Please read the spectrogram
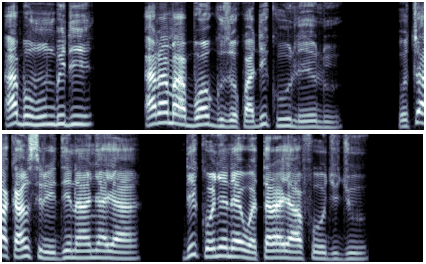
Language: Igbo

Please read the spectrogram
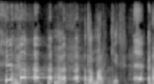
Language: Icelandic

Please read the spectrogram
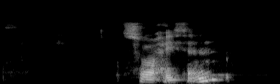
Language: Kabyle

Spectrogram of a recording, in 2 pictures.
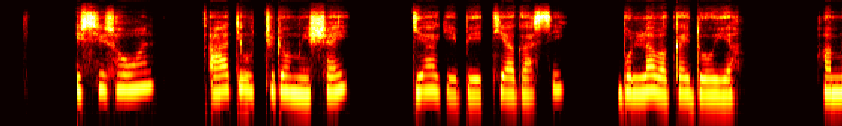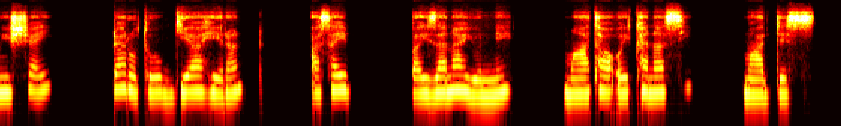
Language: Wolaytta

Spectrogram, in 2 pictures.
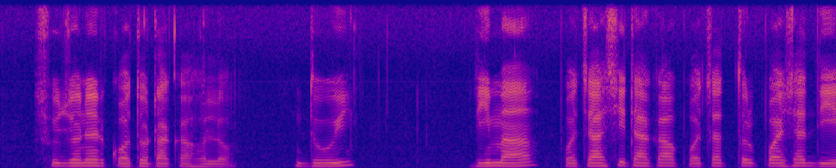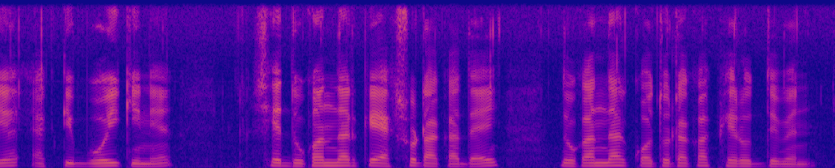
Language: Bangla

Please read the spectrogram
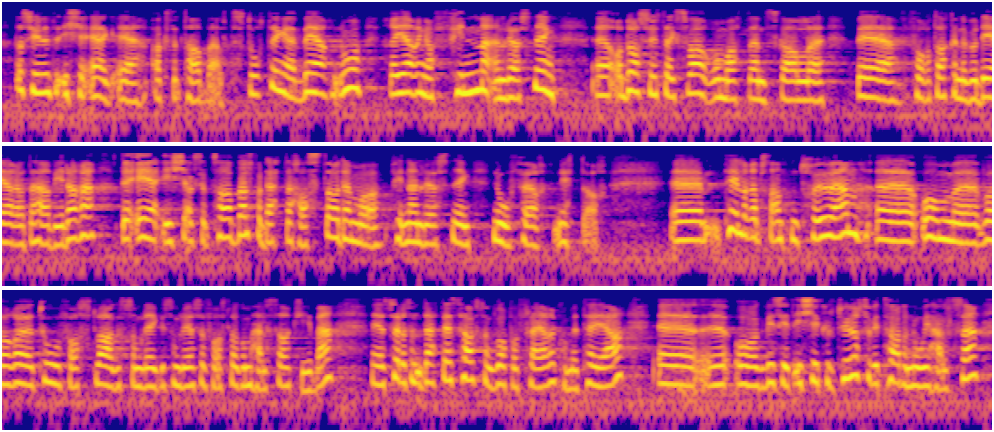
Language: Norwegian Nynorsk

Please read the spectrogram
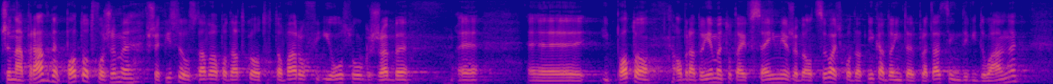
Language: Polish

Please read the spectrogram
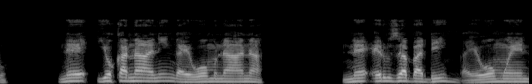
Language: Ganda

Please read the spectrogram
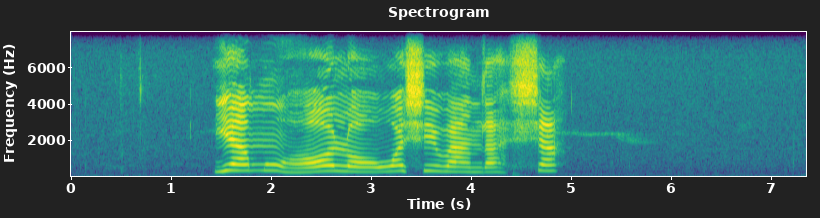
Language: Tsonga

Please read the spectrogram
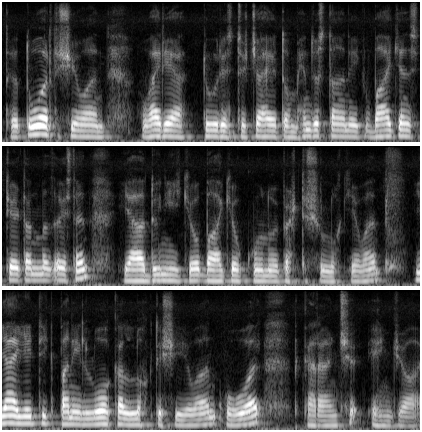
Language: Kashmiri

